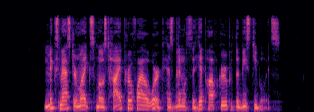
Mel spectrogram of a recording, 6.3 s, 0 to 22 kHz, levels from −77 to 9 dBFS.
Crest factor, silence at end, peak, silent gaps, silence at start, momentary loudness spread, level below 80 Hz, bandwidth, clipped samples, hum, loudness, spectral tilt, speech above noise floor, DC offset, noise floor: 16 dB; 0.7 s; -2 dBFS; none; 0.9 s; 7 LU; -52 dBFS; 12.5 kHz; under 0.1%; none; -18 LUFS; -4.5 dB/octave; 63 dB; under 0.1%; -82 dBFS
